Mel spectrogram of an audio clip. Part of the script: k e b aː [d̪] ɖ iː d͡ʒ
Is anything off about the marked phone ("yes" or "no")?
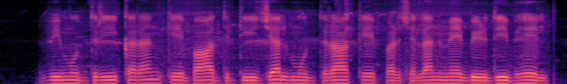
no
